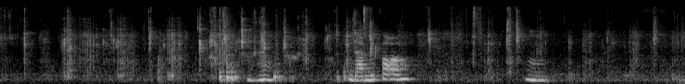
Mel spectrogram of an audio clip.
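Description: Crispy fried food crunches and crackles in hands close to a microphone.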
